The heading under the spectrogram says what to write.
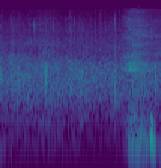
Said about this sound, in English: Thank you for clapping. You're very nice.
